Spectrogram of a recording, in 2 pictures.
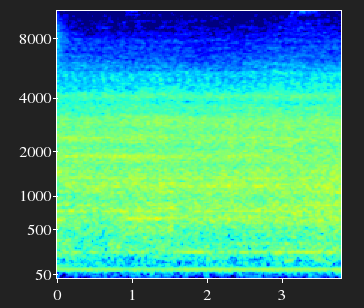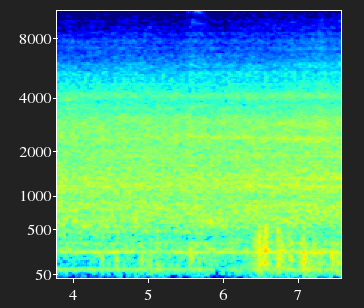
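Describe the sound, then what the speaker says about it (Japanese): A train rolls in at Niitsu Station with a continuous, even rumble and hiss, ending in a few clanks and knocks as it slows at the platform. "列車進入しております。"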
